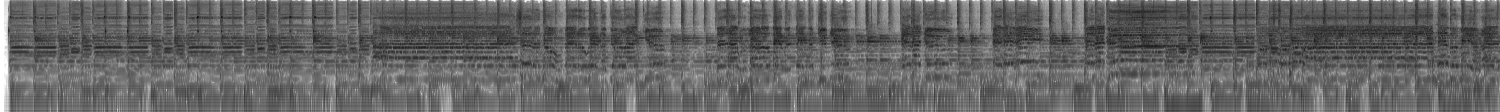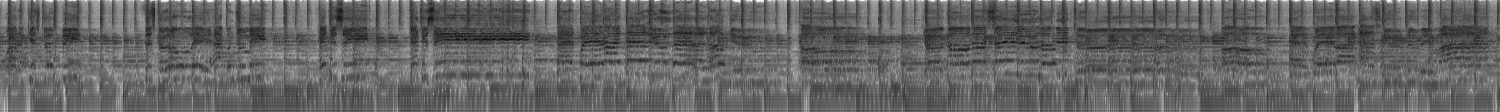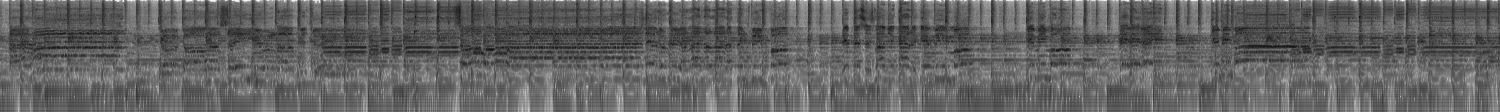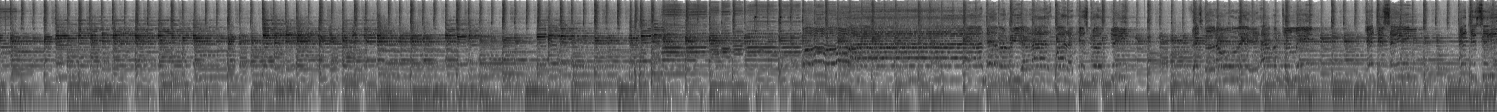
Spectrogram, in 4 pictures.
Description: Очень близко к оригиналу.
